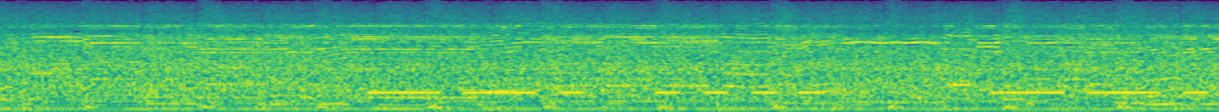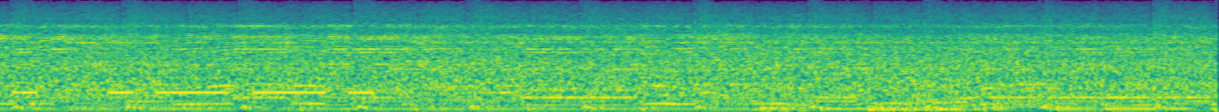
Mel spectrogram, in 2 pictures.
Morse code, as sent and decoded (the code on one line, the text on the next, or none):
--. .... / --.. .--.
GH ZP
